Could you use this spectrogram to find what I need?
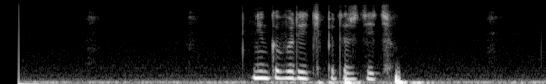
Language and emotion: Russian, neutral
